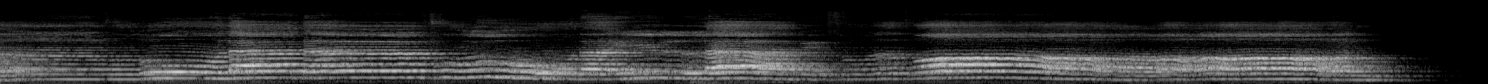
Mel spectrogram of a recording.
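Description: A solo voice chanting in long, melodic held notes that glide up and down in pitch, fading out shortly before the end.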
